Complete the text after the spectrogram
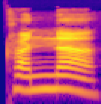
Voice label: "qoin", Archi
